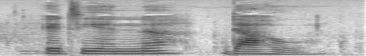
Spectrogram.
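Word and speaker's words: Étienne Daho: His name is how do you pronounce it? Etienne Daho. Etienne No. Etienne Daho.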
